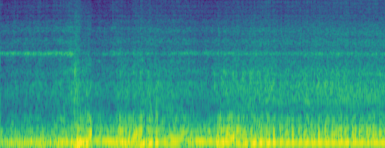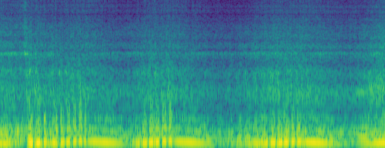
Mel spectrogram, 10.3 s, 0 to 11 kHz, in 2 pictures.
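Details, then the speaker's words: BMW E30 with hard-starting/flooding issue, cold idle: slow uneven surges every second or so, lumpy like a big cam, hunting; smooths out when fully warmed up and under driving load, cause unknown. "Here it kind of sounds like it's surging a little. So if anybody knows what would cause that, it's like it's stuttering, like up, and like it's got a now it's loping. Sounds like it's got a cam in it."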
